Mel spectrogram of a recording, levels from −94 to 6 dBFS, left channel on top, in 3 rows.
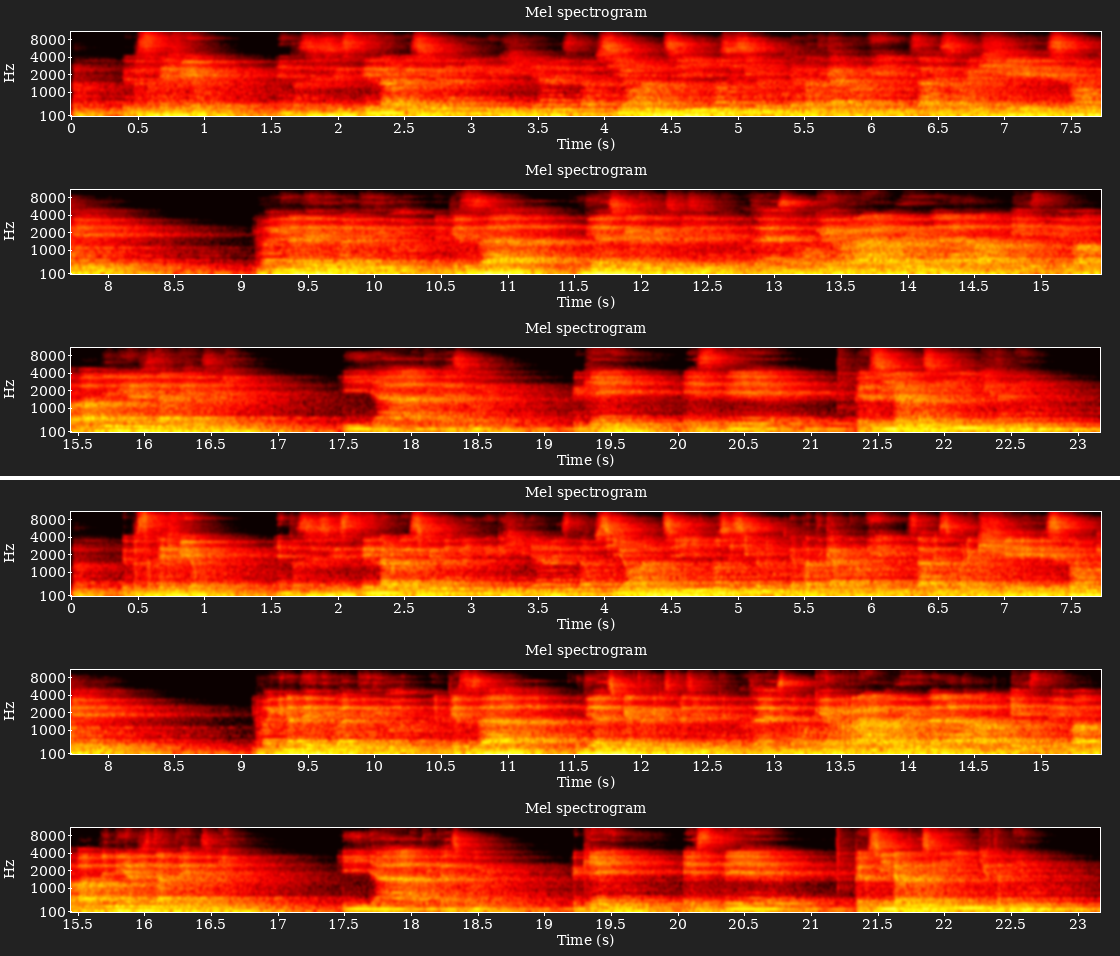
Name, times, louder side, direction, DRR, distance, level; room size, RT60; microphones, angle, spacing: voice 1, 0.4-1.0 1.5-8.2 9.1-16.7 17.4-18.7 19.2-19.7 20.0-20.8 21.3-22.7, equal, 60° right, -3 dB, 0.4 m, -19 dB
2.2 x 2.1 x 2.8 m, 2.1 s
head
